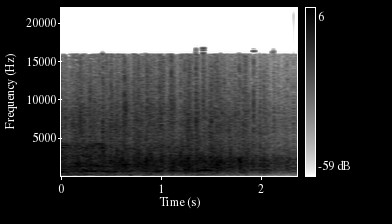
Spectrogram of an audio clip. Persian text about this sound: جانم جانم دست بزن.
